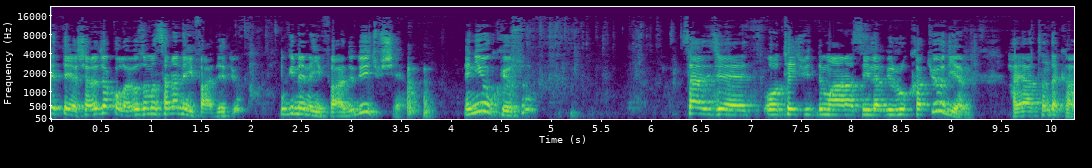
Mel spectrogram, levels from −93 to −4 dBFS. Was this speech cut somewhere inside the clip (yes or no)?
no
